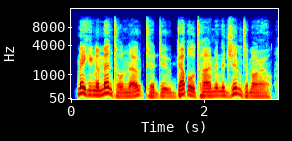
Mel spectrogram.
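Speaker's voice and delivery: ordinary delivery, nothing marked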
